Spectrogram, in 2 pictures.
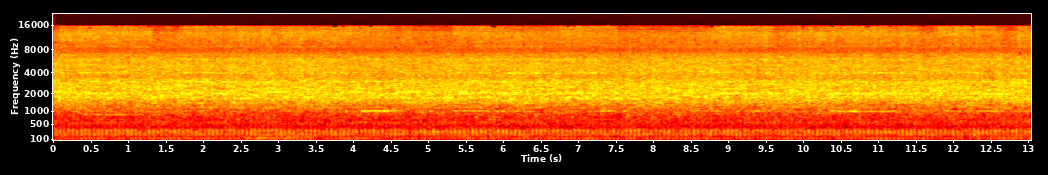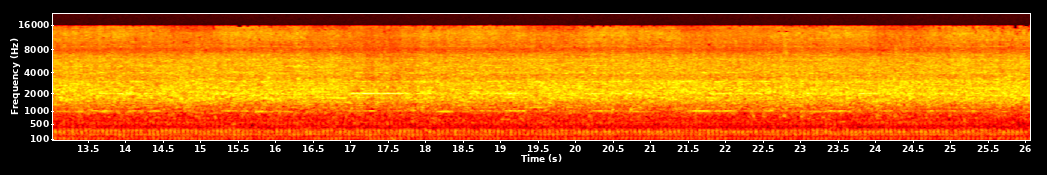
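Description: Sawmill machinery running steadily: an even, engine-like mechanical noise that holds the same level throughout.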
